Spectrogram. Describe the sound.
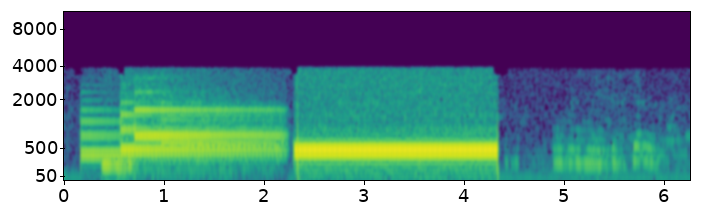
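Telephone tones play while a call is transferred inside a company: a sustained multi-note electronic chime fades slightly over about two seconds, then a loud, steady single tone holds for two more seconds, followed by brief faint sounds.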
